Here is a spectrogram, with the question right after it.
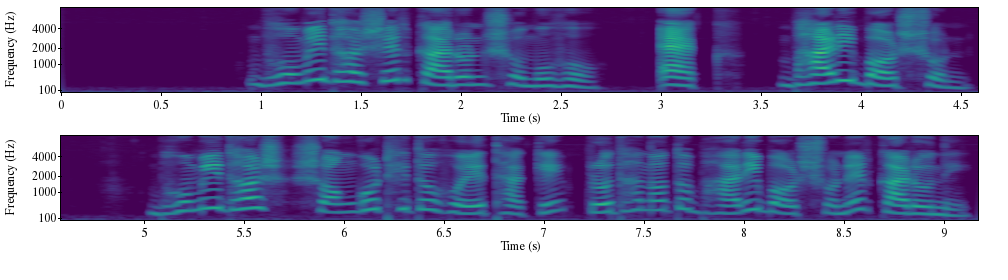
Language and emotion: Bengali, neutral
